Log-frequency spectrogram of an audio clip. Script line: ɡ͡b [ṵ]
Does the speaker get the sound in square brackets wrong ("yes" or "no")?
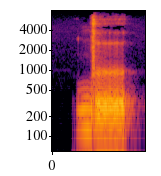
no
